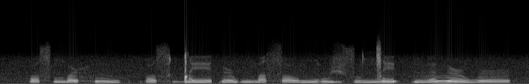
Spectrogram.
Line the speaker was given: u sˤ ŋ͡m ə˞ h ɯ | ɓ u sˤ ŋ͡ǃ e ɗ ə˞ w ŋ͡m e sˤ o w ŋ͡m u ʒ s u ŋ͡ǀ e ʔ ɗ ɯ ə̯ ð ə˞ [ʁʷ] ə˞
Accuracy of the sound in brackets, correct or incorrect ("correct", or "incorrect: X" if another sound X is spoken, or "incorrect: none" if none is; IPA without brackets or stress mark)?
incorrect: w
